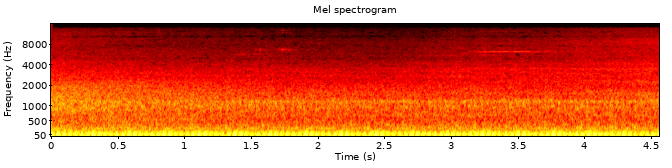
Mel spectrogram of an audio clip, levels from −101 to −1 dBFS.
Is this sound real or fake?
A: real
